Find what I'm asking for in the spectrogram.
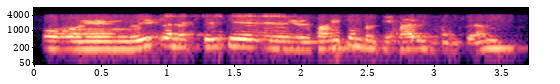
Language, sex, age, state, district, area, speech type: Tamil, male, 18-30, Tamil Nadu, Perambalur, rural, conversation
